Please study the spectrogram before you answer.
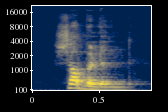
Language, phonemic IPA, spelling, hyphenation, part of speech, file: Dutch, /ˈsɑbələ(n)/, sabbelen, sab‧be‧len, verb, Nl-sabbelen.ogg
- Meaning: to suck, suckle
